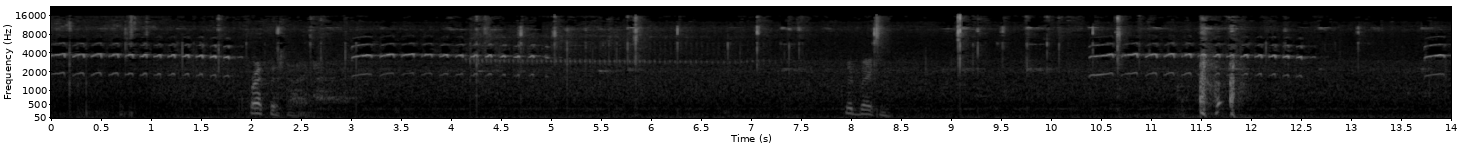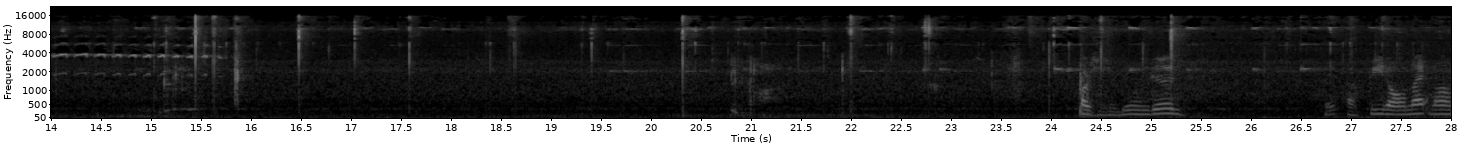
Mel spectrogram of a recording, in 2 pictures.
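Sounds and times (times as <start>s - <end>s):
clinks of breakfast things: 19.4s - 28.0s.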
